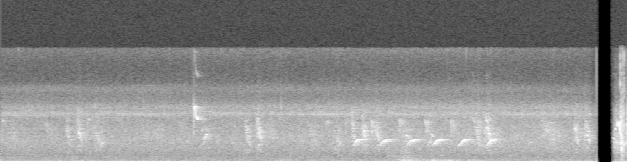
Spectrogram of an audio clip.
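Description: Outdoor ambience of steady noise, with a small bird giving a quick run of about six short, evenly spaced chirps a little past the middle. The sound drops out for a moment near the end.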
